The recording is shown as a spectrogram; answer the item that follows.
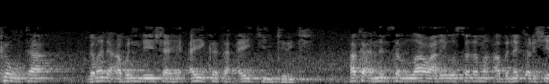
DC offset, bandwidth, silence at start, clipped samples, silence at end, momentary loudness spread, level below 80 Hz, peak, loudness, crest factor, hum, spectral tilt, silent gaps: under 0.1%; 6.2 kHz; 0 s; under 0.1%; 0 s; 8 LU; -56 dBFS; -4 dBFS; -21 LUFS; 16 dB; none; -8 dB/octave; none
